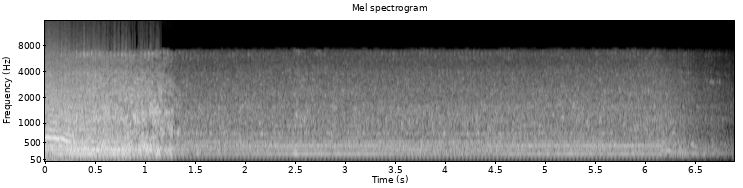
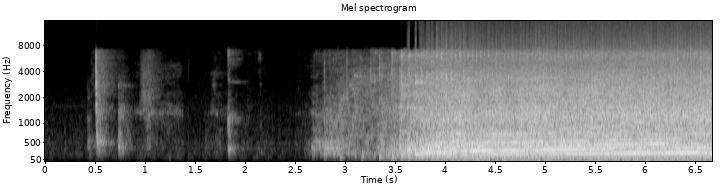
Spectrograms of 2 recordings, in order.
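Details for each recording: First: Troy-Bilt TB220 push mower, 159cc OHV engine, after carburetor cleaning and recoil repair; pull start, then a smooth, even hum at steady moderate speed with no surging or hunting, running properly. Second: Craftsman push mower with automatic choke, after a carburetor clean and fresh premium fuel: a few clicks, then it catches and races at a high steady buzz; overspeed from a governor needing adjustment by bending the spring rod.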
